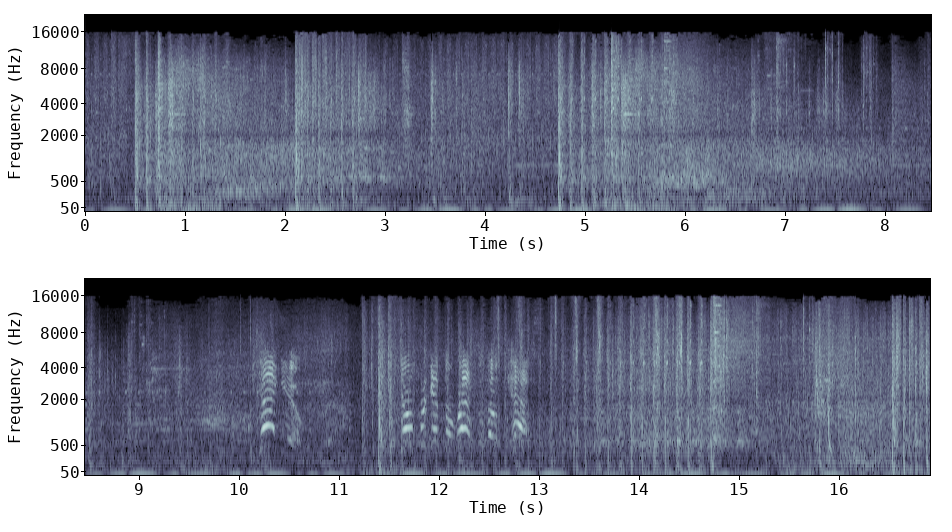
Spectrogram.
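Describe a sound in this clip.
Rifle shots crack out sharply, several times.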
